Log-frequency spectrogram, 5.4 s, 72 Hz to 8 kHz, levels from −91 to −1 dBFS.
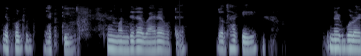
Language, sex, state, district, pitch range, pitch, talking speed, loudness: Bengali, male, West Bengal, Jhargram, 115-135 Hz, 125 Hz, 145 wpm, -39 LUFS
